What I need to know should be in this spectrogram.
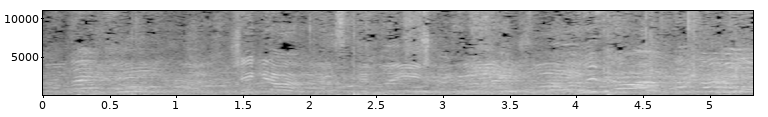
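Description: A soccer ball thuds when kicked.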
